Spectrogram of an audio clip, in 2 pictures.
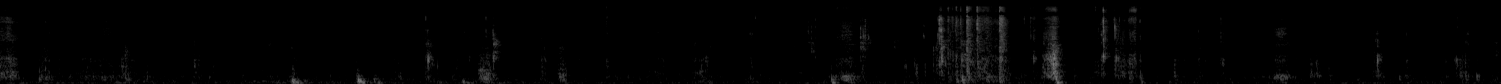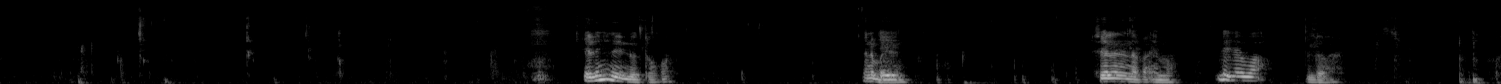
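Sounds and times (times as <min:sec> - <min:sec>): chewing and wet mouth smacks: 0:04.0 - 0:09.5, 0:13.0 - 0:20.0, 0:21.4 - 0:23.6, 0:24.2 - 0:26.0, 0:27.8 - 0:29.7.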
